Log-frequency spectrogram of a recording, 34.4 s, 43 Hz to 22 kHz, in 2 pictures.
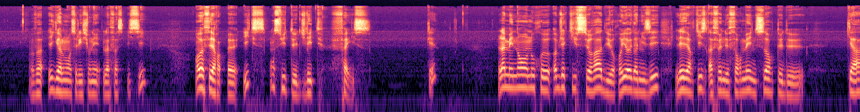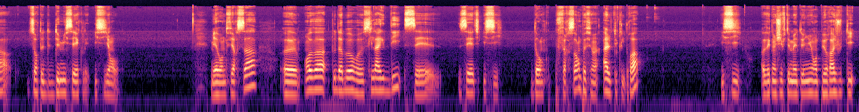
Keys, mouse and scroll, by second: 1.3 shift+right click, 1.7 shift+right click, 2.1 shift+right click, 2.6 shift+right click, 4.8 x, 7.5-9.1 scroll down 2, 9.7 scroll up 2, 23.5 ctrl+Tab, 29.3 alt+right click, 30.1 alt+right click, 32.2-32.6 scroll up 3, 32.6 scroll down 2, 32.7 middle click, 33.4 scroll down 1, 33.6-34.3 middle drag.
